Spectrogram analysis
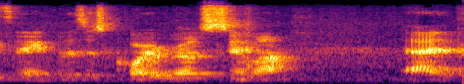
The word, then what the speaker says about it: Soumah: This is Corie Rose Soumah. I pronounced the last name correctly. Soumah, yeah.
